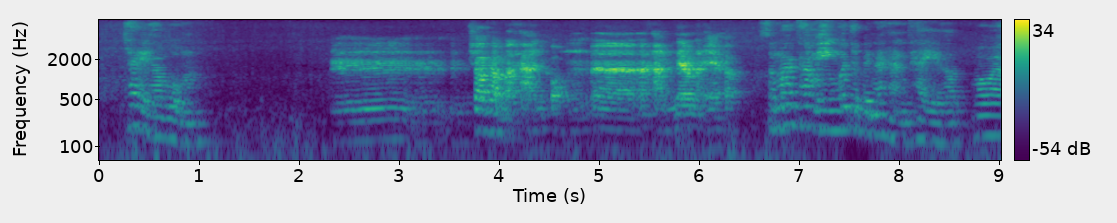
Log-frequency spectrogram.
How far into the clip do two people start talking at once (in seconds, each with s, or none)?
none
